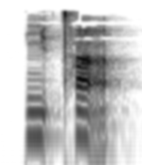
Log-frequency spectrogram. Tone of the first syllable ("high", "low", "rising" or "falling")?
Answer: high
